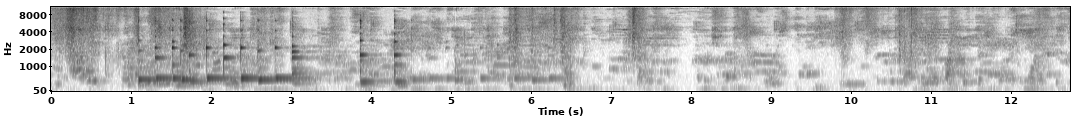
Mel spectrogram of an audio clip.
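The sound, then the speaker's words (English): A WhatsApp video call ringtone plays a bright, repeating electronic melody for a few seconds, fairly loud, then gives way to rustling, clatter and faint background voices. “Yeah, can you phone me on WhatsApp video, please?”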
